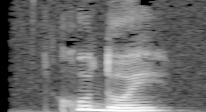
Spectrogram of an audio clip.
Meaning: 1. thin, lean, skinny 2. bad 3. worn out, torn, holey
- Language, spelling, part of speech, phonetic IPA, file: Russian, худой, adjective, [xʊˈdoj], Ru-худой.ogg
